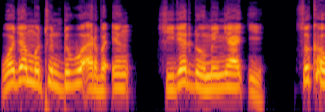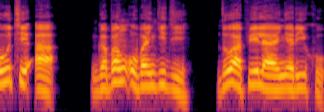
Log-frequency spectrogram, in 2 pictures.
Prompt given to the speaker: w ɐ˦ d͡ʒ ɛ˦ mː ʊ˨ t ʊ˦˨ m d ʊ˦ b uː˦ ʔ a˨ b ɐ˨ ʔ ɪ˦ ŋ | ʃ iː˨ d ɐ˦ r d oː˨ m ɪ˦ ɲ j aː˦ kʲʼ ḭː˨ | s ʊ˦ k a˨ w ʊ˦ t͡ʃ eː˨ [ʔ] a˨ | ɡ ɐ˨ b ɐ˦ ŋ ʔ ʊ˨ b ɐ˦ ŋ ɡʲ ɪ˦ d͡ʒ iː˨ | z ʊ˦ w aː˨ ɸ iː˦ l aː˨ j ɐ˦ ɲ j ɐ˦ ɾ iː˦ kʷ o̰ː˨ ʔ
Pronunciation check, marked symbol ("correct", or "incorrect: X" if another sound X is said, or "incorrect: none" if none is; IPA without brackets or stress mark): correct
